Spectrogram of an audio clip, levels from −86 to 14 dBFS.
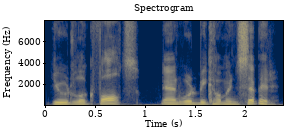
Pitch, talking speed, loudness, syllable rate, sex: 130 Hz, 175 wpm, -17 LUFS, 5.9 syllables/s, male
